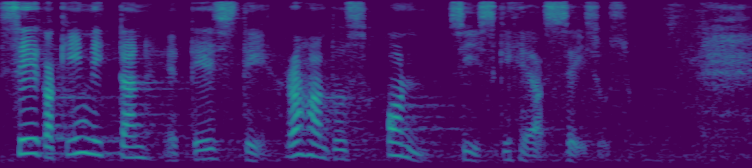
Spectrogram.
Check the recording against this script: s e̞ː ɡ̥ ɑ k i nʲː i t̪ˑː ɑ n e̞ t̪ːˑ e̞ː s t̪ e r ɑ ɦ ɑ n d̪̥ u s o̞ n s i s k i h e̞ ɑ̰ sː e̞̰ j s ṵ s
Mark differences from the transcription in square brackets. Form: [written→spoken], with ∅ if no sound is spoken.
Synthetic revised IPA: s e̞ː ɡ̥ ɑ k i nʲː i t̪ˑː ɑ n e̞ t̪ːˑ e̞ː s t̪ [e→i] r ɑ ɦ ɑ n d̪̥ u s o̞ n s [i→iː] s k i h e̞ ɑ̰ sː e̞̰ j s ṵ s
